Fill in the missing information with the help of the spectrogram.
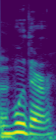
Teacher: you kind of don't really pronounce the h there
